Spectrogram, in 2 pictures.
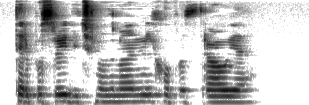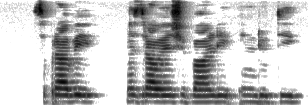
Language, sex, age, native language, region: Slovenian, female, 18-29, Slovenian, Central Slovenia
